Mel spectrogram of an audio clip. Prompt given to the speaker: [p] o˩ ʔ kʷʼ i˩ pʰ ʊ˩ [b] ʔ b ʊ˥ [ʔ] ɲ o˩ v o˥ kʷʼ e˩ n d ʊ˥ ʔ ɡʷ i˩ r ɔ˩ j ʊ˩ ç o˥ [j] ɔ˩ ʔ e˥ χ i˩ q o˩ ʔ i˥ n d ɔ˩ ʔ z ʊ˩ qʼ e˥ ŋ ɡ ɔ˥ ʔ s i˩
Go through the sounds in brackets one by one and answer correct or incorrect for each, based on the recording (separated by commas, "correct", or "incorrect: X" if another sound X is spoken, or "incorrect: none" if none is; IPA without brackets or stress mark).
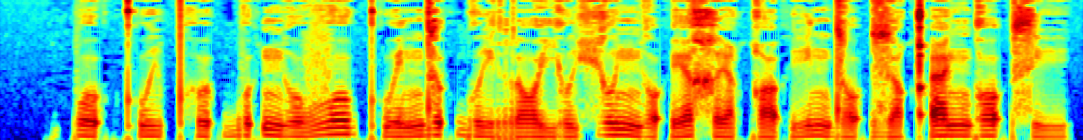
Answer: correct, incorrect: none, correct, incorrect: ɲ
